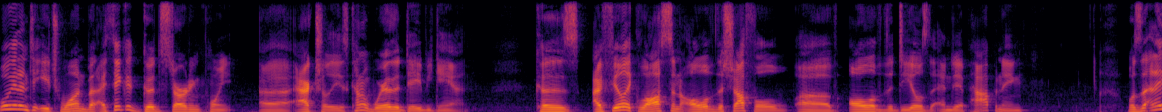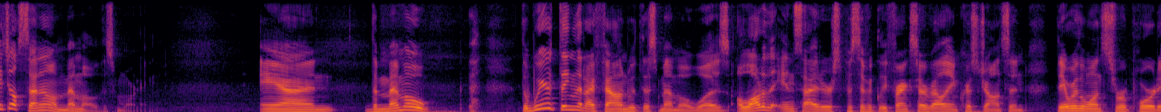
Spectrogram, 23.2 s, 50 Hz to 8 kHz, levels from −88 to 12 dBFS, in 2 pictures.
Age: 20-39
